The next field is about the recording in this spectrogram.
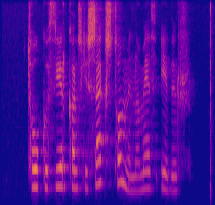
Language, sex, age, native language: Icelandic, male, 13, Icelandic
